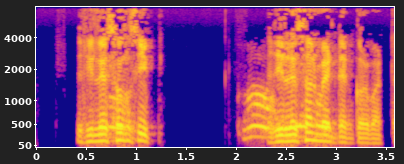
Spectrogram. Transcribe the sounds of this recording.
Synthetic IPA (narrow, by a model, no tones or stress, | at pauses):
ɾilesɔnsip | ɾilesɔnmeɳʈenkɔɾbaɾʈa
